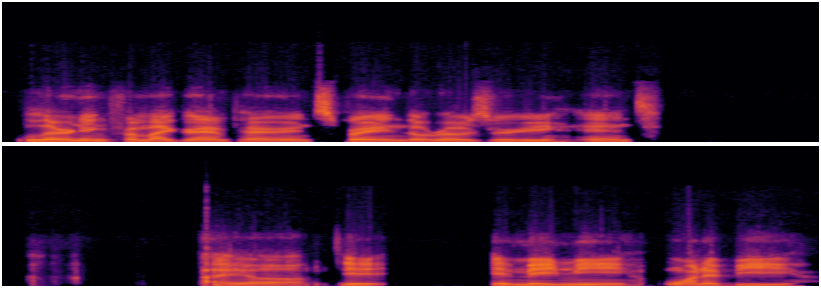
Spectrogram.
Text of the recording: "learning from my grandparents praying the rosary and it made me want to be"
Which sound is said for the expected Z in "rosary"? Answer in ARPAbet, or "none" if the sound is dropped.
Z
